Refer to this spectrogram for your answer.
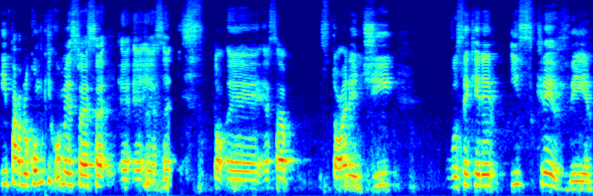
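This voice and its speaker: Fairly slow pace with lively intonation. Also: man. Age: 30s. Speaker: podcast host. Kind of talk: casual interview. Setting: live stream.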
